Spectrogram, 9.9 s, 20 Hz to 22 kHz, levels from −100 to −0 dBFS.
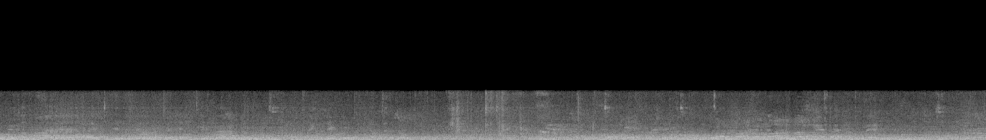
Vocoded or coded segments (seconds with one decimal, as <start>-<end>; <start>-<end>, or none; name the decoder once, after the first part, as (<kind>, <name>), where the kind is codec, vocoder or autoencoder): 0.7-1.9 (codec, DAC); 4.7-5.5; 6.9-7.5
